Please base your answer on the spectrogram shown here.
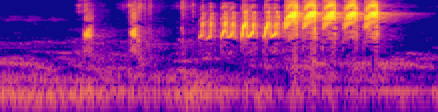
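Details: Flamboyan bird singing a dense ngebren-style song meant as master recording for training other birds: two short high notes, then a fast run of about nine bright buzzy pulses climbing higher in pitch, with a faint low hum.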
